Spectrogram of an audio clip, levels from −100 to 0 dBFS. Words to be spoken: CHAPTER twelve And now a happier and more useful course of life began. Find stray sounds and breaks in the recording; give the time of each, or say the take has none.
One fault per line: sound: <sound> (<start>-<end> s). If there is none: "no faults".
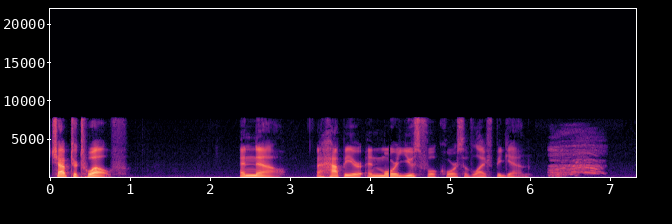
sound: dropout (4.2-4.3 s)
sound: sigh (6.2-7.0 s)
